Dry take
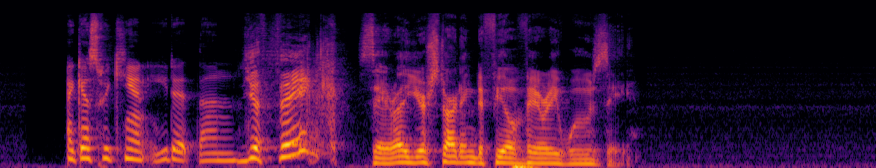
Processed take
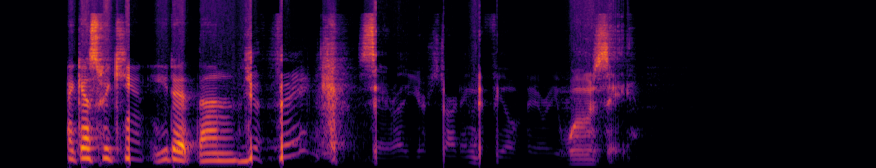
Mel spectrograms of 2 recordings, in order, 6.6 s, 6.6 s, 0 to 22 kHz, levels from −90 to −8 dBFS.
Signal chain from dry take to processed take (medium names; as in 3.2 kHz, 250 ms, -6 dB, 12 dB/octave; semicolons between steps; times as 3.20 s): fade-in on the opening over 1.09 s; peaking EQ 7.8 kHz -3 dB 0.44 oct; comb 1.2 ms, depth 30%; short-mantissa float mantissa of 4-bit; inverted gate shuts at -17 dBFS, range -27 dB; high-pass 190 Hz 12 dB/octave, from 2.80 s 610 Hz; tilt EQ +3.5 dB/octave; three bands expanded up and down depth 70%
